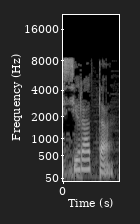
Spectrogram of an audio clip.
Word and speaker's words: сирота: Потому что именно в связи с этим обсуждением очень часто звучит слово «сирота». И очень часто в нем неправильно ставят ударение. Дорогие наши слушатели, не сомневайтесь, «сирота» только так правильно.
